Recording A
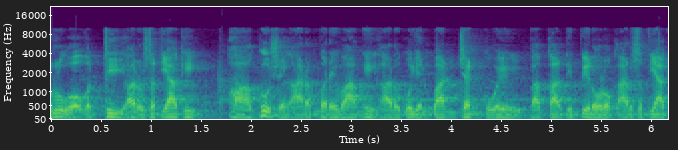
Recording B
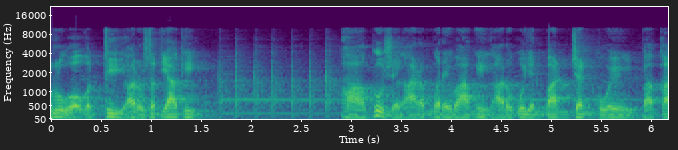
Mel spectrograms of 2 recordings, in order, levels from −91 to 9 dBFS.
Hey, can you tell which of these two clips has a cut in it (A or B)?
A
